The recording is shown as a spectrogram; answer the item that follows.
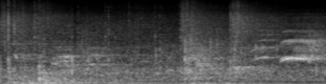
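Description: Kendo fencers clashing: a sharp stamp and shinai strike on the wooden floor at the start, more sharp hits a couple of seconds later, and kiai shouts, ending in one long drawn-out shout.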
